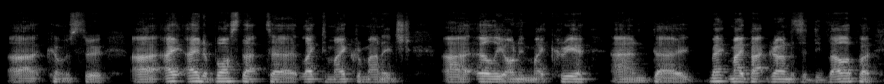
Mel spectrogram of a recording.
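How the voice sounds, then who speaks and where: A man moderating a career webinar panel, speaking haltingly with many "uh"s. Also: medium pitch, creaky, fairly bright tone, breathy edge. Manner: halting, heavy on "uh".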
